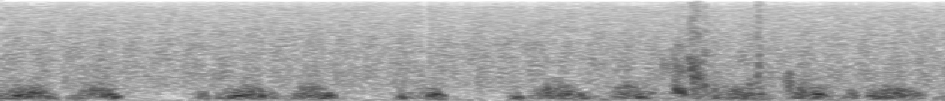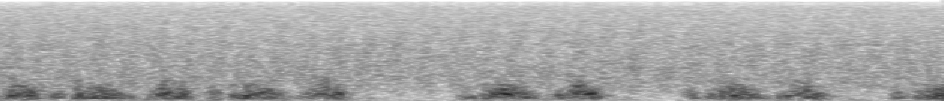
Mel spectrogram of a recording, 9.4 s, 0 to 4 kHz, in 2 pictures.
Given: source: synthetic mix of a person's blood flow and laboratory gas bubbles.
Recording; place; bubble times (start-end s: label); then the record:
Doppler ultrasound of blood flow; precordium
2.67-2.81 s: bubbles
3.23-3.56 s: bubbles
3.73-3.83 s: bubbles
3.92-3.99 s: bubbles
From the record:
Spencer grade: 1 (occasional bubble signal discernible with the cardiac motion signal, with majority of cardiac periods free of bubbles); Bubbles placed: anywhere in the cardiac cycle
